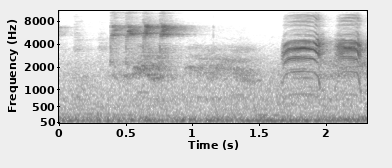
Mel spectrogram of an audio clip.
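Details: Ashy bulbul song meant for luring and tutoring caged birds: a soft, wavering, high note, then two loud, harsh, nasal buzzes close together at the end. Low hum continues throughout.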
